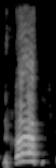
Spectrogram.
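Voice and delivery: real laugh, loud and high. Real, not acted. Teller cracking up telling friends her story, loud laughing.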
